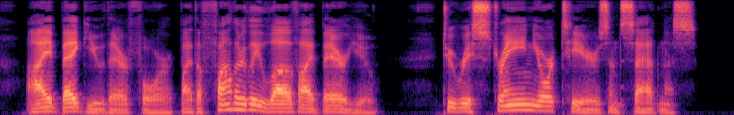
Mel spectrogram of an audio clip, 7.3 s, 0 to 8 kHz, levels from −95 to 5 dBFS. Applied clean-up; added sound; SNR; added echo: none; none; none; none.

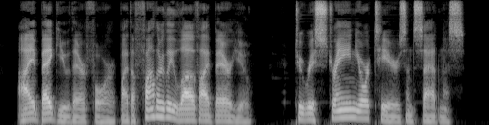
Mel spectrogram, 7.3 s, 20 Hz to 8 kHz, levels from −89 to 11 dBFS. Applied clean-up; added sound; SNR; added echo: neural mask model DeepFilterNet 3.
